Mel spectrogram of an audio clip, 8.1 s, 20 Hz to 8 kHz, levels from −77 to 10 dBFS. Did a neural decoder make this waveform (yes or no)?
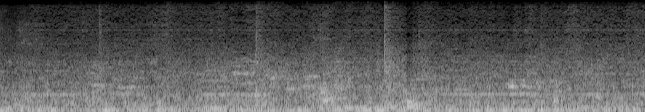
yes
